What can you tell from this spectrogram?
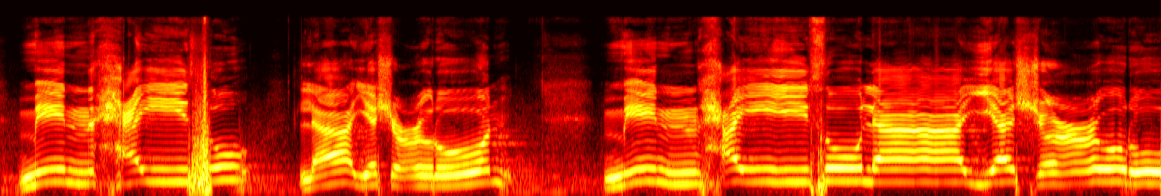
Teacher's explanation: हाया ज़बर है, सा पेश सु, ये सा है, सीटी की आवाज़ नहीं आनी चाहिए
